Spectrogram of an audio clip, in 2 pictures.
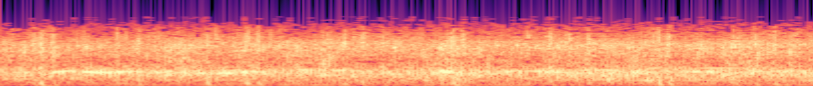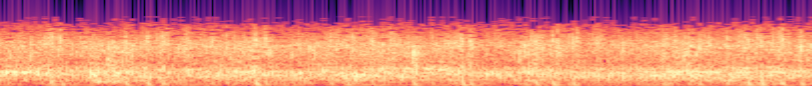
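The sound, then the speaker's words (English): A baseball game crowd claps steadily but half-heartedly, a dense patter of many hands over a low murmur, holding at an even, moderate level the whole time. “Crowd is beginning a sort of a half-hearted hand clapping.”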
